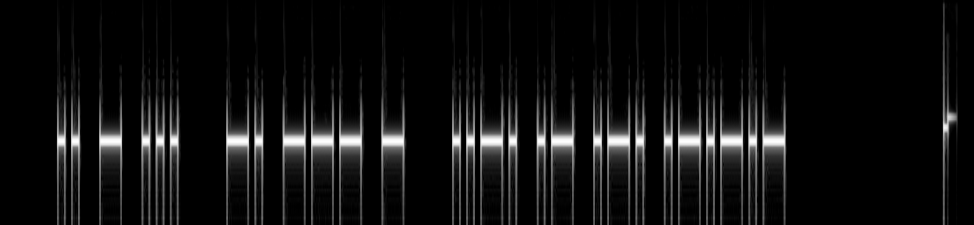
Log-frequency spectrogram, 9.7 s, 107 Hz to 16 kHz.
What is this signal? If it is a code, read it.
Morse code, heard as a keyed tone, about 17 wpm, 700 Hz. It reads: ITS NOT FAR.
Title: Sentences from Top 600 Words 17wpm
